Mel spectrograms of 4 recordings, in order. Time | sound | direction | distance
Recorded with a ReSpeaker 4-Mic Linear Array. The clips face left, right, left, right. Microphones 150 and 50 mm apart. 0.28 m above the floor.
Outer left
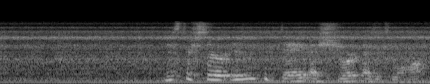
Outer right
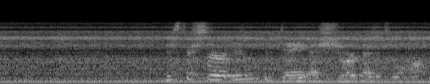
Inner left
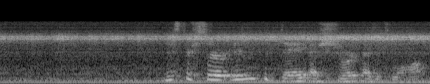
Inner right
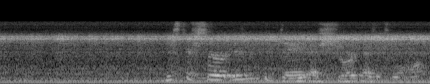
1.6 | a man speaking | 20° left (ahead or behind) | 8 m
